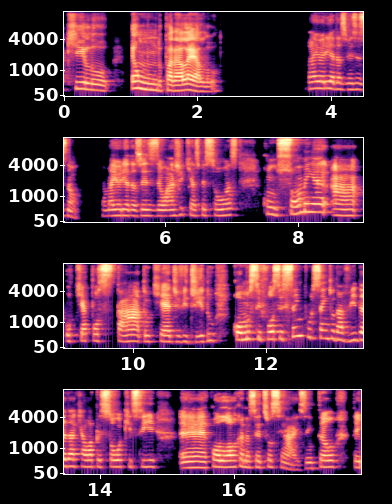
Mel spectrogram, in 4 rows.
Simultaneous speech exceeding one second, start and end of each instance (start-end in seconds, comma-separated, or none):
none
